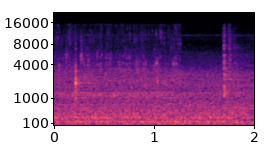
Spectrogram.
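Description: Water pouring from a plastic bottle into a pot of hot chicken stew, a steady splashing fill, with two short clicks about a quarter second in and near the end.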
